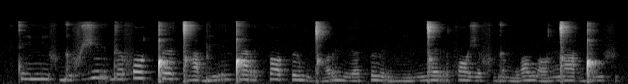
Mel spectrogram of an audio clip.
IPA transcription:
t i˧ ɲ i˧˩ f ɡ ɯ˩˧ f ʒ i˥ r d ə˧ f ɔ˥˧ ǃ ɜ˥˧ ɡ͡ǀ ɑ˧˩ b i˩˧ r ŋ͡ǃ ɑ˥˧ r θ ɔ˥˧ θ ɯ˧˩ m ɡ͡ǀ ɔ˩˧ r ɲ ə˩˧ θ ɯ˧˩ r ʎ i˩˧ m ŋ͡ǀ ə˥˧ r f ɔ˥˧ ʒ ə˧˩ f ɡ ə˧˩ m w ɔ˥ w ɔ˩˧ ŋ͡ǀ ɑ˥˧ ɡ͡ǃ i˥˧ f

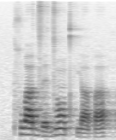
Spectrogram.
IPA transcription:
s w a˦ d͡z e˨˩ d͡z ɔ̃˥˧ t̪ʰ j a˨˩ p a˨˦

